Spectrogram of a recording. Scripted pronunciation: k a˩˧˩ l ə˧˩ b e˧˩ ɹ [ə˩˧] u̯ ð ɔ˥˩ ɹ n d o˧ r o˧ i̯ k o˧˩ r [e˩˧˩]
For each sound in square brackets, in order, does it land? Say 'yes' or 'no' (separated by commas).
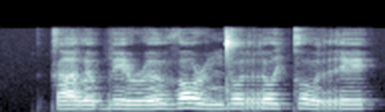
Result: no, no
